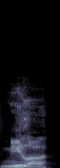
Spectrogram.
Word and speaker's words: Nila: Uh, and you pronounced it perfectly. It's Nila.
